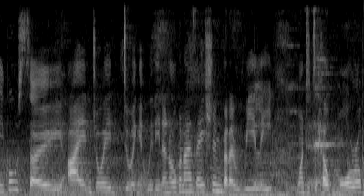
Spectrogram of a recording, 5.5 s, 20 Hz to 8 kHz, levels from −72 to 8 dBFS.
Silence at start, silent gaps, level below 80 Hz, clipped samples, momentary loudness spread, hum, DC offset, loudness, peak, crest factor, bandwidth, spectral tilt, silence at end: 0 s; none; -44 dBFS; under 0.1%; 8 LU; none; under 0.1%; -23 LUFS; -4 dBFS; 18 dB; 8 kHz; -5.5 dB/octave; 0 s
